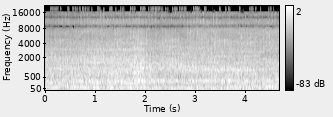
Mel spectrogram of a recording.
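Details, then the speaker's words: iRobot Roomba S9+ robot vacuum on low power on hard floor: steady loud hiss and whirr with low rumble, rollers sound like they catch on something, though nothing was found caught in them; loud roller noise, cause unclear. "not so much the vacuum suction power but the rollers here kinda like catch it on something"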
